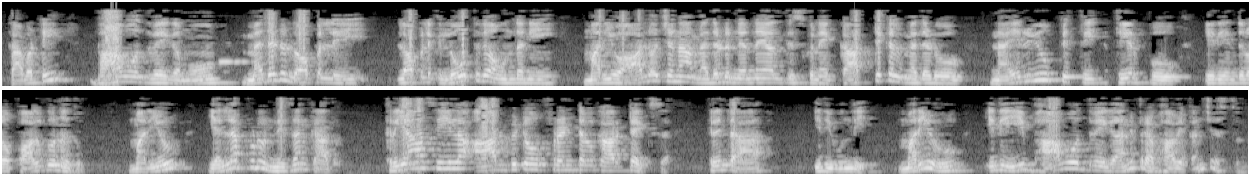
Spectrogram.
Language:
Telugu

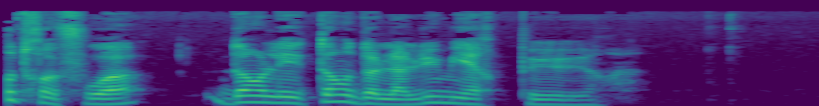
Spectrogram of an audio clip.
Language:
French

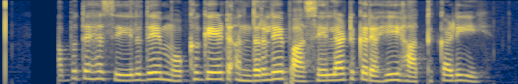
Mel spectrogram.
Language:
Punjabi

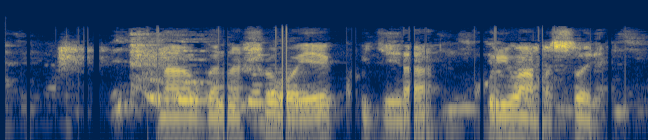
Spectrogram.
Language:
Kinyarwanda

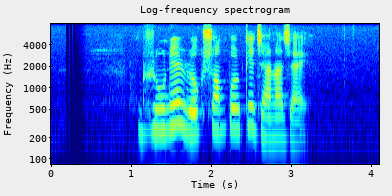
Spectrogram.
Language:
Bangla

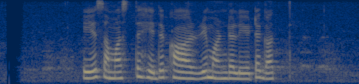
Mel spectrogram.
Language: Sinhala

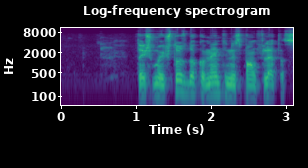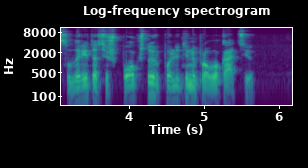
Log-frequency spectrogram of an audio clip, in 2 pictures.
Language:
Lithuanian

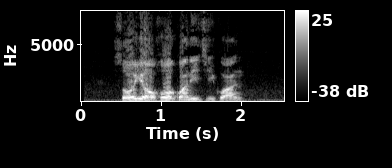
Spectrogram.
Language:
Chinese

